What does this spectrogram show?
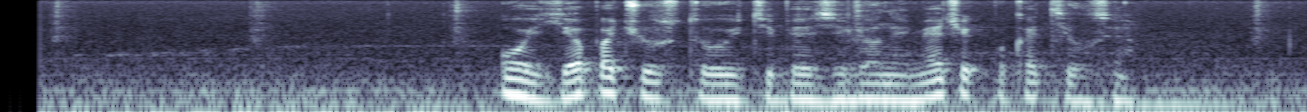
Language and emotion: Russian, neutral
